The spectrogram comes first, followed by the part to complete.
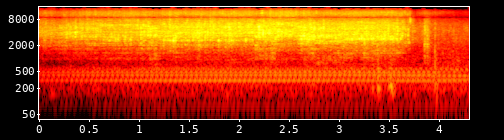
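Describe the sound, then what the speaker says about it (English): Water runs steadily from a tap with a pump humming, draining straight out through the floor of a converted old military truck interior, a continuous close rushing with a low mechanical drone, no speech. "You can hear the water. Basically the water just drains straight out the floor at the moment."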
